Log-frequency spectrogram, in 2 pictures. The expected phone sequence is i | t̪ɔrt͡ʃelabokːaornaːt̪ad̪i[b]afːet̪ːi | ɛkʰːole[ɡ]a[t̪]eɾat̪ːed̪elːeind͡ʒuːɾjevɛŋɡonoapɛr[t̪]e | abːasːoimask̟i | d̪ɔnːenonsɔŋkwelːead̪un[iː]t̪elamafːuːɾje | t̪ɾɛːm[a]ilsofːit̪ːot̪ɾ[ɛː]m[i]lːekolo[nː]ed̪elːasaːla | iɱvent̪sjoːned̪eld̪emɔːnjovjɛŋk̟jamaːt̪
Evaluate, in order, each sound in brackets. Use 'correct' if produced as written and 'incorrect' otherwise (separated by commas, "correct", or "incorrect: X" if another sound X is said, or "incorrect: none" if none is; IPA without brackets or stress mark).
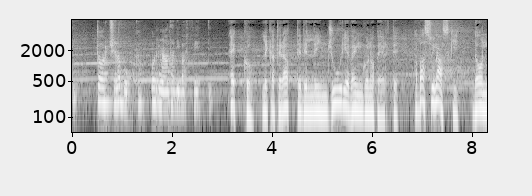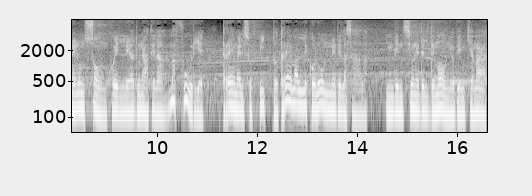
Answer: correct, incorrect: k, correct, correct, incorrect: aː, correct, correct, incorrect: a, correct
